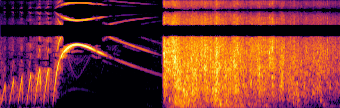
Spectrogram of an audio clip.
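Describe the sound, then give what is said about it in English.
An axe thrown into a forest pond, in cartoon style: a run of bouncy boing tones and a whistling chirp lead into a sudden loud, hissing burst of splashing water noise that carries on to the end. “Now I'll throw my axe in the pond.”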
